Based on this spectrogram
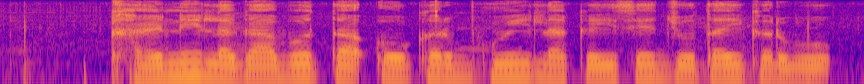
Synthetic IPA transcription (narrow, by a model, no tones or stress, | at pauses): kʰəniləɡaːbot̪aʔoːkəɾbʱũːilakəised͡ʒoːt̪aːikəɾboː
